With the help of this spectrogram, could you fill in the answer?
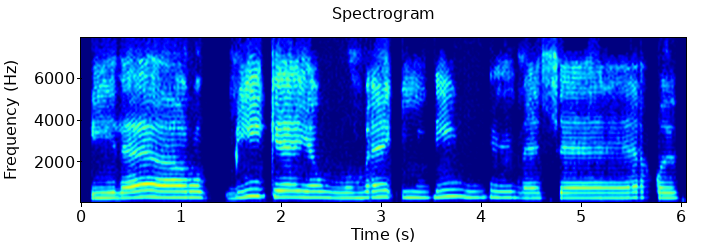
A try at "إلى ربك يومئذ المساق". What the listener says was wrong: எல்லாம் நீங்க 2 செகண்ட் நீட்டிங்க அப்படியா? இப்ப இது 1 செகண்ட், அதுல 1 செகண்ட் நீட்டு அப்படியா? பிசாக்கு மெசாக்கு அப்படியா? 2 செகண்ட்.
